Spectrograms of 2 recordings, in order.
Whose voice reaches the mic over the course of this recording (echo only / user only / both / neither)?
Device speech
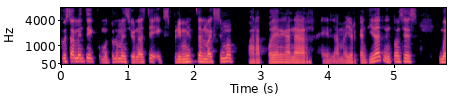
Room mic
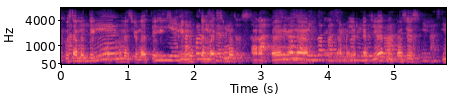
both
